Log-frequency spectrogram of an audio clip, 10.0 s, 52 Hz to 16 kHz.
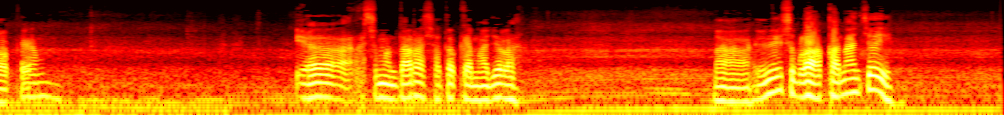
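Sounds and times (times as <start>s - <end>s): road noise: 0.0s - 10.0s
scooter engine drone: 0.0s - 10.0s.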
